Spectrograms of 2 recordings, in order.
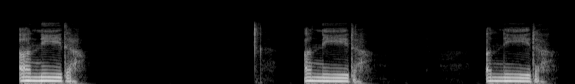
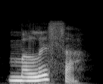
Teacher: It's weak in the first syllable, strong in the middle syllable, and weak at the end. Often, what that means is you're going to hear a schwa in the beginning and a schwa at the end.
